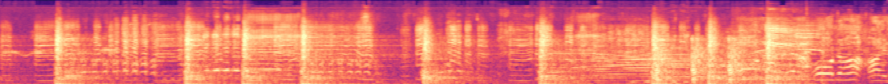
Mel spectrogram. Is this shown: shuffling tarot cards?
no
